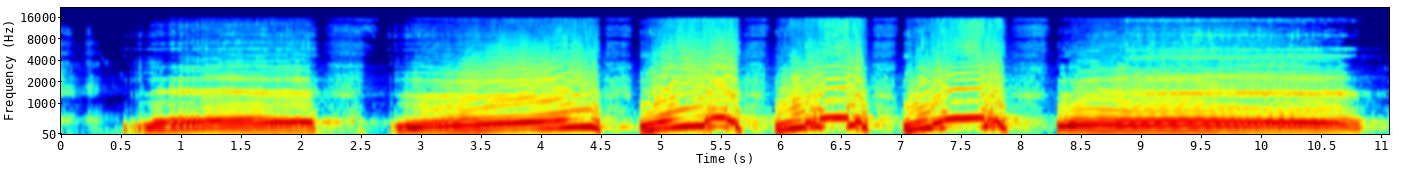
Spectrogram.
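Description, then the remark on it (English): A person imitates cattle lowing in a field, a series of five long, loud, drawn-out moo calls with strong harmonic tones, separated by short pauses, close to the microphone, as the chickens in the field run away. “Now, can you maybe firstly come a little bit closer and do a lowing sound for us?”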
